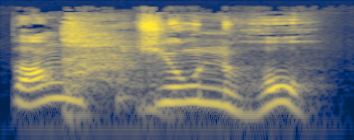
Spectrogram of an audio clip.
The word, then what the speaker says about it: Bong Joon-ho: Det, det er ham, instruktøren, der hedder Bong Joon-ho. Og det udtaler jeg sikkert helt Det lyder rigtigt.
